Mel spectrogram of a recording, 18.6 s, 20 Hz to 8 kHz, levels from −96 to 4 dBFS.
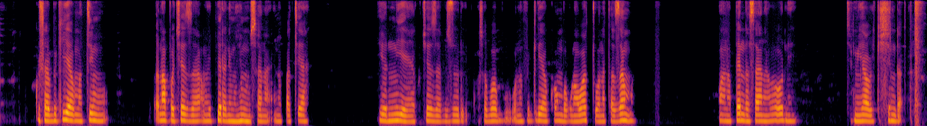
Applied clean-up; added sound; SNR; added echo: none; none; none; none.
